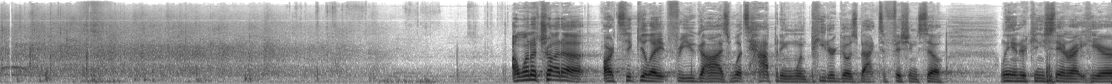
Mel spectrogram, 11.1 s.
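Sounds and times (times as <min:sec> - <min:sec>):
audience applause for volunteers: 0:00.0 - 0:03.6
speech: 0:05.2 - 0:11.1.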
